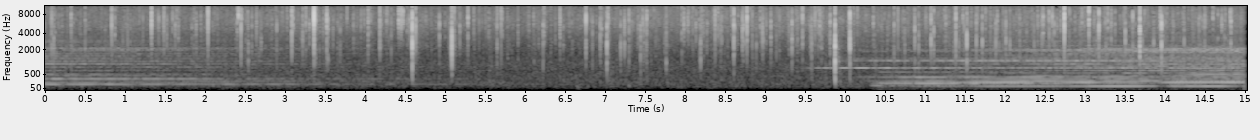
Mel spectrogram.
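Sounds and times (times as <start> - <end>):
soft music chord: 0.0 - 4.4, 9.6 - 15.0
wood fire crackling and popping: 0.0 - 15.0.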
